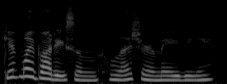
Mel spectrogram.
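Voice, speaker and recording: A woman's voice: medium pitch, lively intonation, unhurried, no echo, studio quality, close to an everyday voice. A woman playing a flirtatious, bossy fantasy adventurer in an audiobook. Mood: suggestive, teasing. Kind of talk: audiobook character acting.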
